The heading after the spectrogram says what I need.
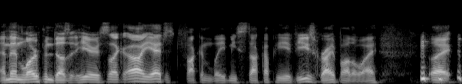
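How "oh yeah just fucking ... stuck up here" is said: put-on Australian manner and attitude. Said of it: "That's an Aussie thing".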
